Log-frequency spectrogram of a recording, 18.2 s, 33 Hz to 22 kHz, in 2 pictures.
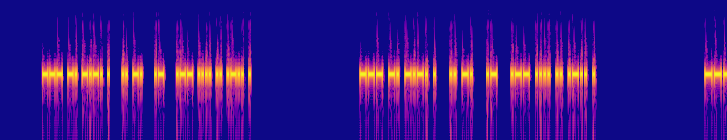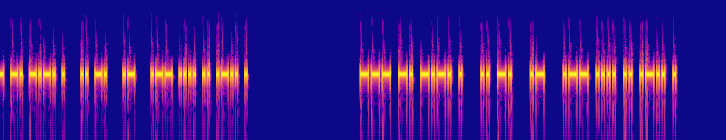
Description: Morse code, heard as a keyed tone, about 46 wpm, 700 Hz. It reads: ONCE IN A WHILE ONCE IN A WHILE ONCE IN A WHILE ONCE IN A WHILE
